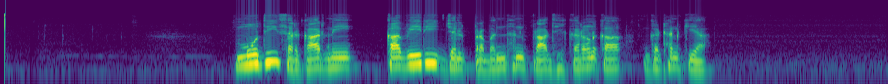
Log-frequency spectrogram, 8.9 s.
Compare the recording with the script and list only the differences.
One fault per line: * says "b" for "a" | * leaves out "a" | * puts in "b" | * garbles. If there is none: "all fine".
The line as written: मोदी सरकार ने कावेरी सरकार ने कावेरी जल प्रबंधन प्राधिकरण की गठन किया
* leaves out "सरकार ने कावेरी"
* says "का" for "की"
